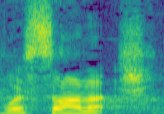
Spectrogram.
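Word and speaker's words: W̱SÁNEĆ: that my riding name, Saanich Gulf Islands, being a corrupted English pronunciation of Wasanich, the Wasanich Nation of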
